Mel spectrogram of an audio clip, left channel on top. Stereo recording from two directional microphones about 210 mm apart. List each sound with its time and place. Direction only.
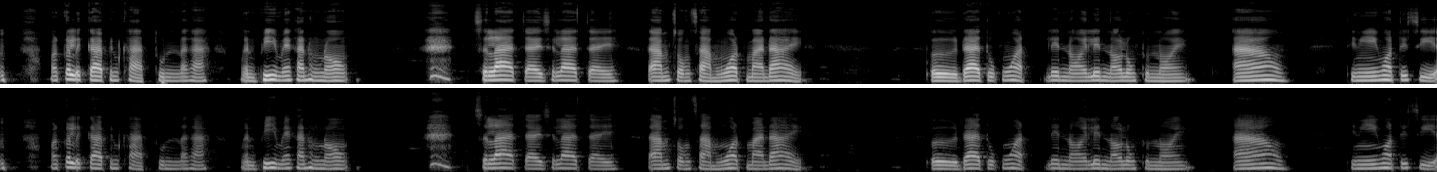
0.0 s a woman's voice: 30° left (ahead or behind)
9.2 s a woman's voice: 30° left (ahead or behind)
